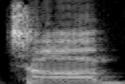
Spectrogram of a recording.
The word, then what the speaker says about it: Taub: it right table products table tab it's more of an owl so it's tab like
